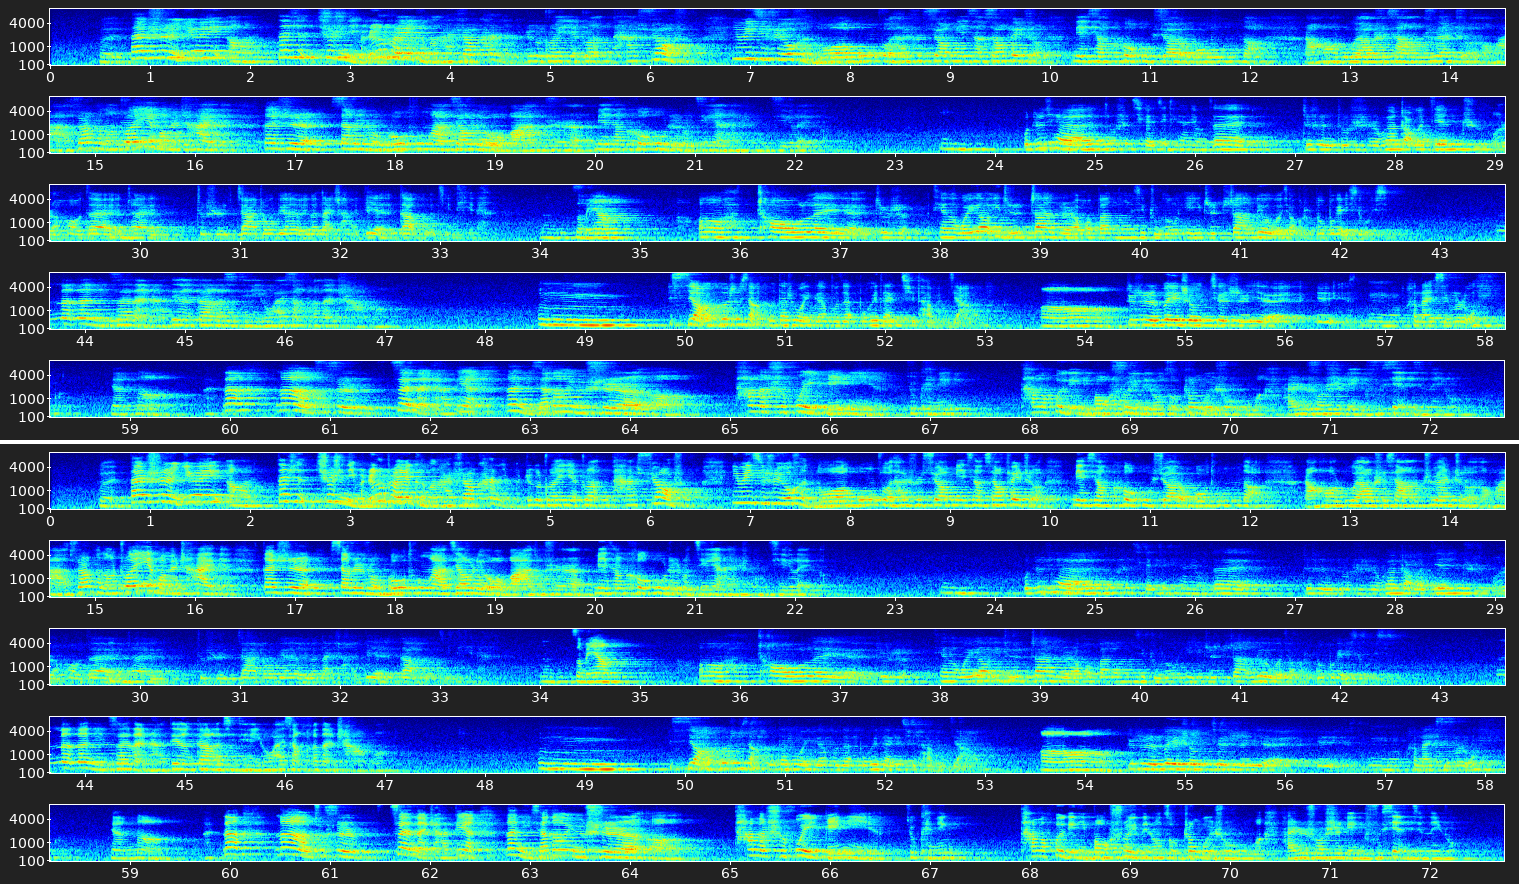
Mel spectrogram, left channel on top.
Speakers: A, on the right; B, on the left.
A: 对，但是因为啊、呃但是确实你们这个专业可能还是要看你们这个专业专它需要什么，因为其实有很多工作它是需要面向消费者、面向客户需要有沟通的。然后如果要是像志愿者的话，虽然可能专业方面差一点，但是像这种沟通啊、交流啊，就是面向客户这种经验还是能积累的。
B: 嗯，我之前就是前几天有在，就是就是我想找个兼职嘛，然后在在就是家周边有一个奶茶店干过几天，
A: 嗯嗯，嗯，怎么样？
B: 哦，超累耶！就是天呐，我要一直站着，然后搬东西、煮东西，一直站六个小时都不给休息。
A: 那那你在奶茶店干了几天以后，还想喝奶茶吗？
B: 嗯，想喝是想喝，但是我应该不再不会再去他们家了。
A: 哦。
B: 就是卫生确实也也嗯很难形容。<laughs>
A: 天呐，哎那那就是在奶茶店，那你相当于是呃，他们是会给你就肯定他们会给你报税那种走正规收入吗？还是说是给你付现金那种？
